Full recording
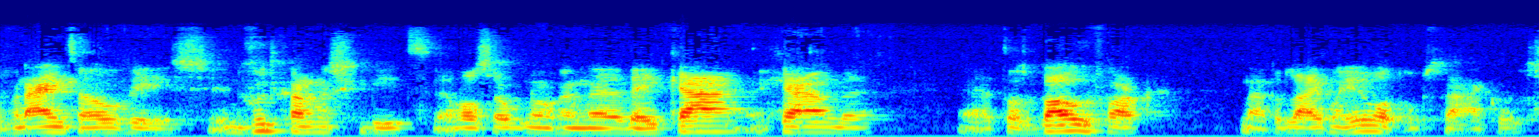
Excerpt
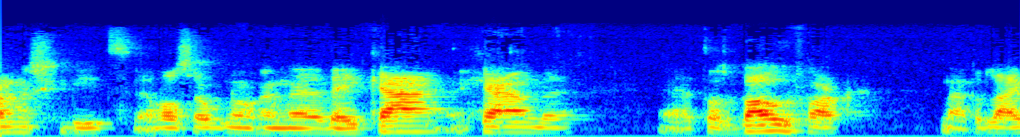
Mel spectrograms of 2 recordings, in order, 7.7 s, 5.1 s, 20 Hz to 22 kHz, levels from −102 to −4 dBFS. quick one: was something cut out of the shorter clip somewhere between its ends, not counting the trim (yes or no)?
no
